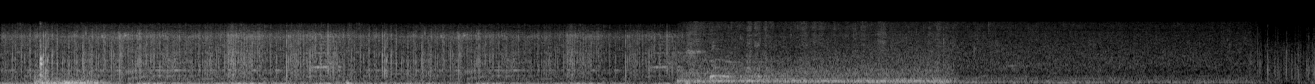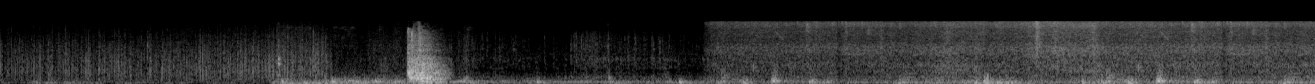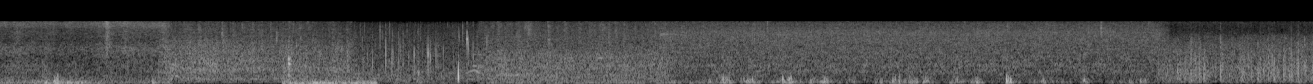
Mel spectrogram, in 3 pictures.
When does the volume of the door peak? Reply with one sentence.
The loudest moment of the door is at 17 seconds.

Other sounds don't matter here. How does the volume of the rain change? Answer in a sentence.
The loudness of the rain goes down, then up.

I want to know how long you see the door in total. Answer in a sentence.
You can hear the door for 4 seconds altogether.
